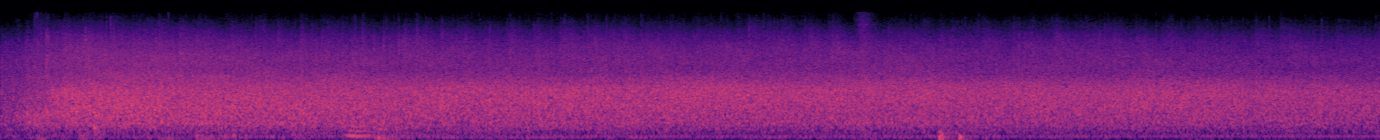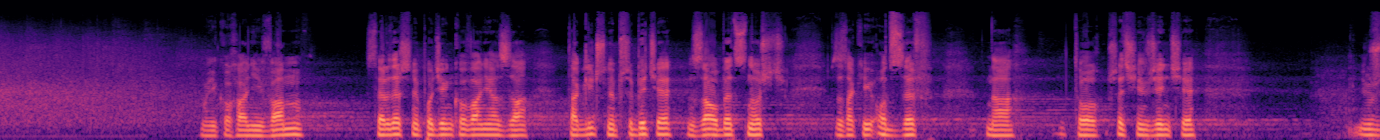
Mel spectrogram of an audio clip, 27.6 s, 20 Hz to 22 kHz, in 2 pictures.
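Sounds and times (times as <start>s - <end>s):
audience applause after a concert: 0.0s - 16.0s
speech: 15.8s - 26.1s, 27.4s - 27.5s.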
